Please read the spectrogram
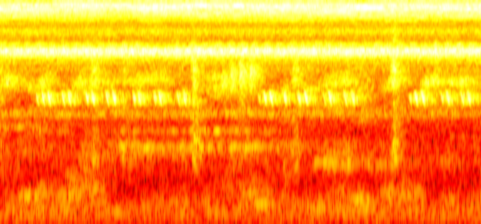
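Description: Crickets chirping: short trilled chirps of five or six pulses, repeating about once a second, over a steady high-pitched whine.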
